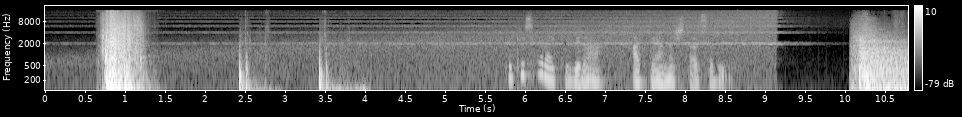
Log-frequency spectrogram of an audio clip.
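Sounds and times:
door being smashed in with splintering: 0.7s - 1.4s
heavy thuds: 0.7s - 1.4s, 2.4s - 2.8s, 3.4s - 4.0s
speech: 5.8s - 8.8s.

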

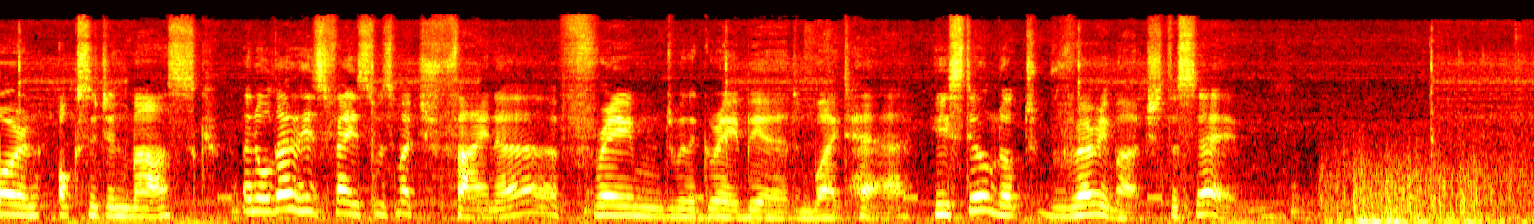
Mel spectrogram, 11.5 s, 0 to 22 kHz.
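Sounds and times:
speech: 0.0s - 9.4s
steady rain: 0.0s - 11.4s
low rumble of thunder: 9.4s - 11.4s.

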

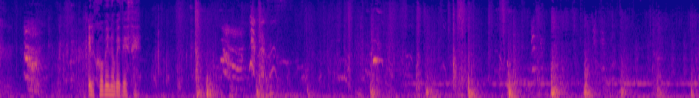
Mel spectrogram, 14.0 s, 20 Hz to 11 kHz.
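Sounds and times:
speech: 1.8s - 2.9s
dog whimpering: 4.3s - 13.9s.

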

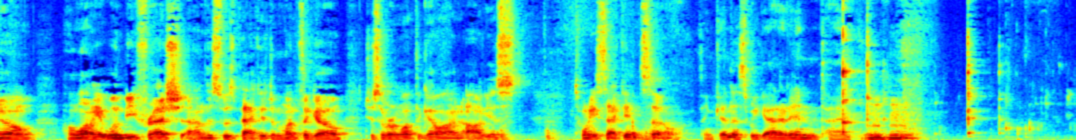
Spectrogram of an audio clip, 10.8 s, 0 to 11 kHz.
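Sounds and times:
speech: 0.2s - 9.3s
glass clinking: 8.4s - 10.7s
Double Two Hearted beer with Centennial hops pouring into a glass: 9.3s - 10.7s.

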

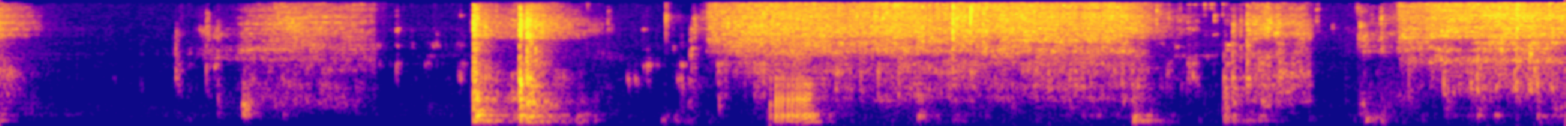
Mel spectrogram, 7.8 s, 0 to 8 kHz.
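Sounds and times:
tap water running into a cooking pot: 1.8s - 7.8s.

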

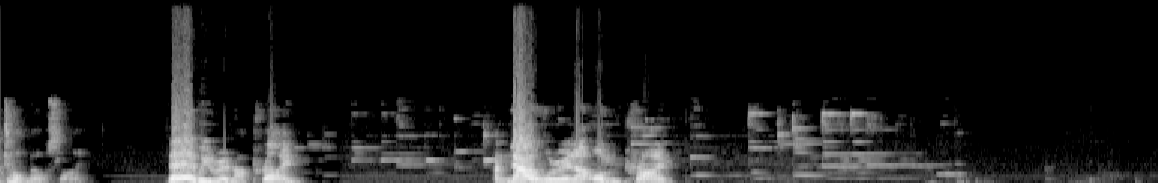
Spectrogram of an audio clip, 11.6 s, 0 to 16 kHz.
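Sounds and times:
speech: 0.0s - 0.9s, 1.6s - 3.1s, 4.9s - 6.8s
phone ringtone with melodic electronic tones: 2.7s - 9.9s.

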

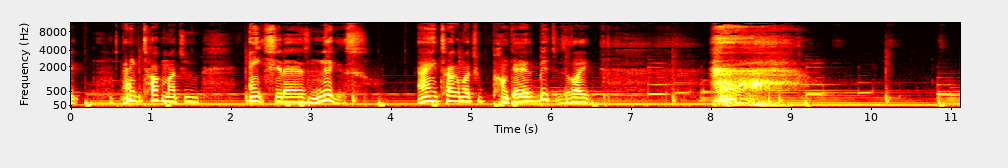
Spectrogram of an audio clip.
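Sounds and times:
speech: 0.0s - 6.8s, 7.9s - 9.0s
heavy labored breathing: 1.6s - 2.2s, 6.6s - 9.5s.

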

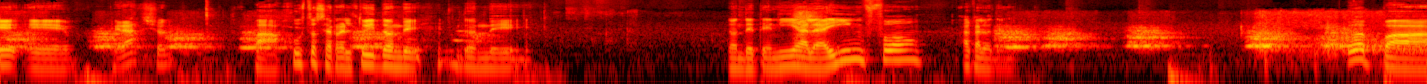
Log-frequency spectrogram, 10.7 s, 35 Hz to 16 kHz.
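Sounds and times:
dog barking: 0.0s - 3.7s, 7.5s - 10.3s
speech: 0.0s - 4.2s, 5.5s - 7.7s, 10.1s - 10.6s.

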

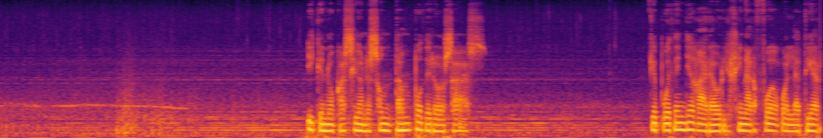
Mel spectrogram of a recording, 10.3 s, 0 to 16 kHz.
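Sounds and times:
thunder rumble: 0.0s - 6.6s
rain pattering on a surface: 0.0s - 10.2s
speech: 3.9s - 6.2s, 8.2s - 10.2s.

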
